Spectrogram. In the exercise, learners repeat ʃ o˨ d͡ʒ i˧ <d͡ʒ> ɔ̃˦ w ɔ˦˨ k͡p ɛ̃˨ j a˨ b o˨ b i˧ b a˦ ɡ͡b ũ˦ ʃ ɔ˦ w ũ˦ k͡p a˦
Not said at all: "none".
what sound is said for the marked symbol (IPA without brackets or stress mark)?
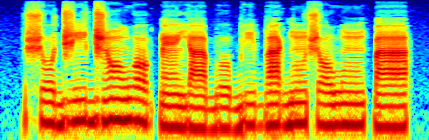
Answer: d͡ʒ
